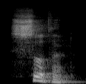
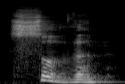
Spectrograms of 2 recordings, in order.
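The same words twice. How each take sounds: First: It is said at normal conversational speed. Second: It is said slowly with a strong th. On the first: "And now at normal speed" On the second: "First slowly"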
